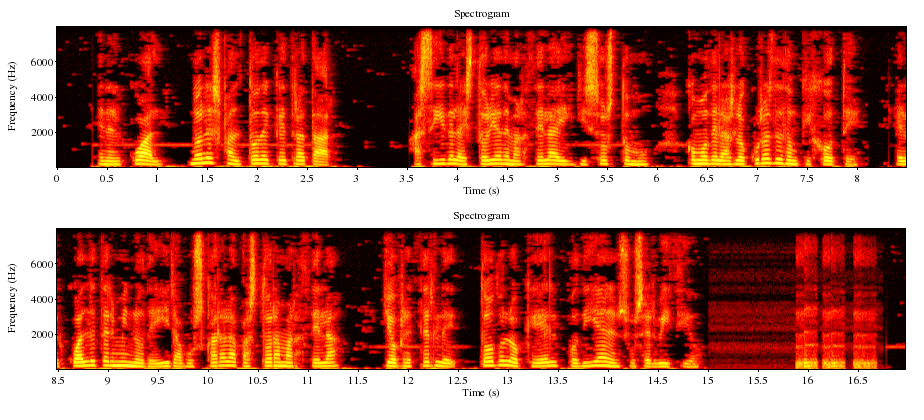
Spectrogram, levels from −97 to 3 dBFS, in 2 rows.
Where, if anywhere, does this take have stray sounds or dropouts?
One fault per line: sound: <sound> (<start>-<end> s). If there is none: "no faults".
sound: laugh (15.9-16.7 s)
